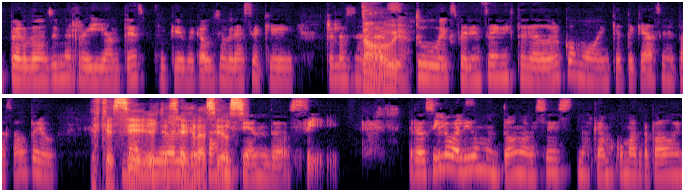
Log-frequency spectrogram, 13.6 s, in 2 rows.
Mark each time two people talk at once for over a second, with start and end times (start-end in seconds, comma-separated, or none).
8.0-9.3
